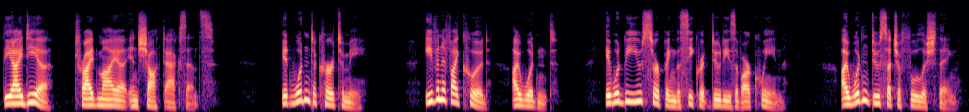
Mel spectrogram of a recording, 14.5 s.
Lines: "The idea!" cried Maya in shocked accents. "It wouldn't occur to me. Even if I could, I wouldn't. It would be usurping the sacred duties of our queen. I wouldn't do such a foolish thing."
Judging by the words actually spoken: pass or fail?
fail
